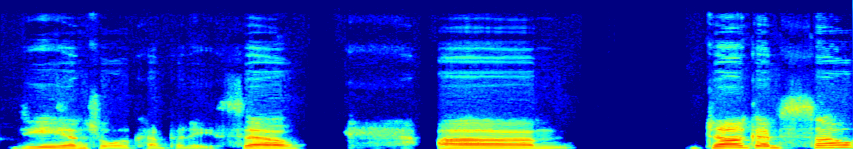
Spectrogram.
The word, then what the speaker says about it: D'Angelo: Is that how you D'Angelo, pronounce it? correct. D'Angelo Company.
